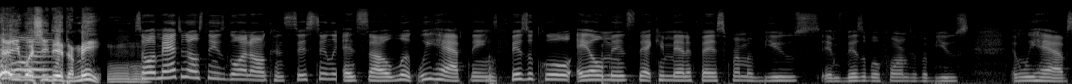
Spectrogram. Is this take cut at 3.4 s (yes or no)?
yes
